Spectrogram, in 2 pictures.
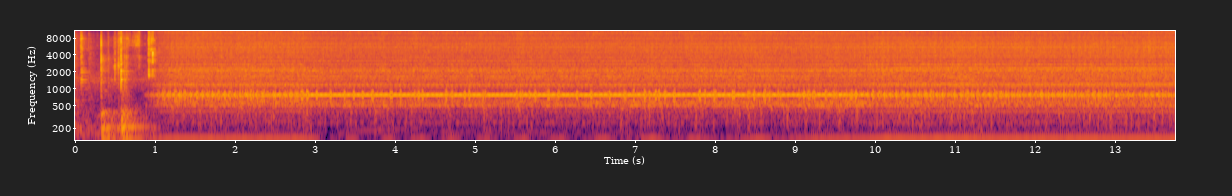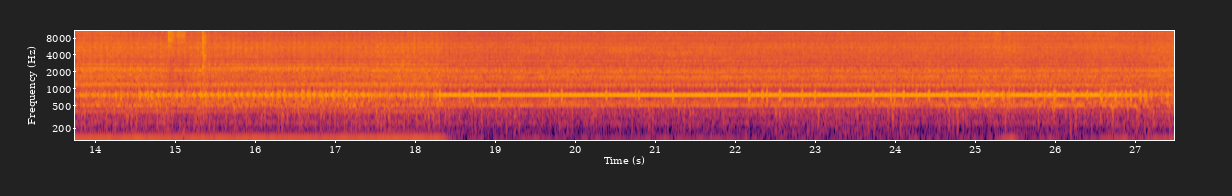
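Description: Metal lathe running with a steady whine about a second in, as a parting tool cuts into the belt groove of a steel pulley.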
